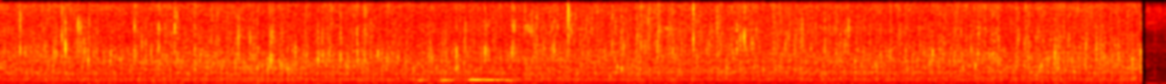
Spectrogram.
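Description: Eel stir-fried in red curry paste sizzling and bubbling in a pan: a steady crackling hiss. A brief voice-like sound comes in about four and a half seconds in.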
